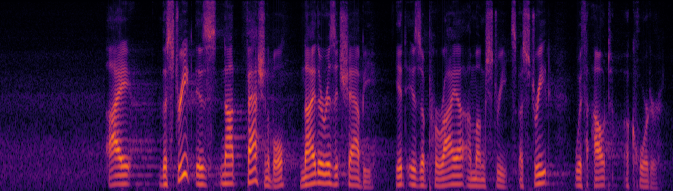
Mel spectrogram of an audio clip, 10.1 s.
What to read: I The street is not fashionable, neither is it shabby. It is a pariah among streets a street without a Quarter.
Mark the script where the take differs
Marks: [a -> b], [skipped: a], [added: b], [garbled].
I The street is not fashionable, neither is it shabby. It is a pariah among streets a street without a Quarter.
